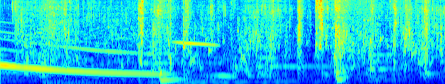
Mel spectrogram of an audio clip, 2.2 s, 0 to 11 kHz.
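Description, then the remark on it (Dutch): A descending whistle-like slide gives way to two separate splashes, about a second apart, as two chicks are blown off a grandstand by a sneeze and drop into water, with gentle sloshing between them. Fairly loud, with no voices. “Olly moet zo hard niezen dat de 2 kuikens van de tribune worden geblazen en pardoes in het water vallen”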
